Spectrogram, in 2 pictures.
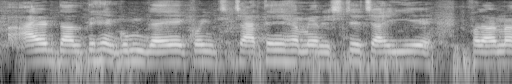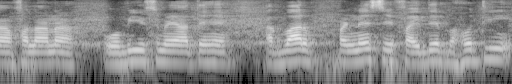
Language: Urdu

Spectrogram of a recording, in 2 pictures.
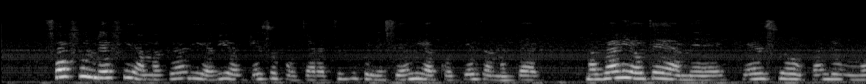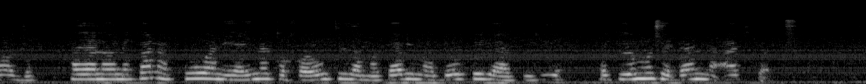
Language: Swahili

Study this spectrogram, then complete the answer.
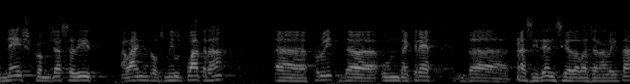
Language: Catalan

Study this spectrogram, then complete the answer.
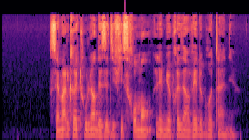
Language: French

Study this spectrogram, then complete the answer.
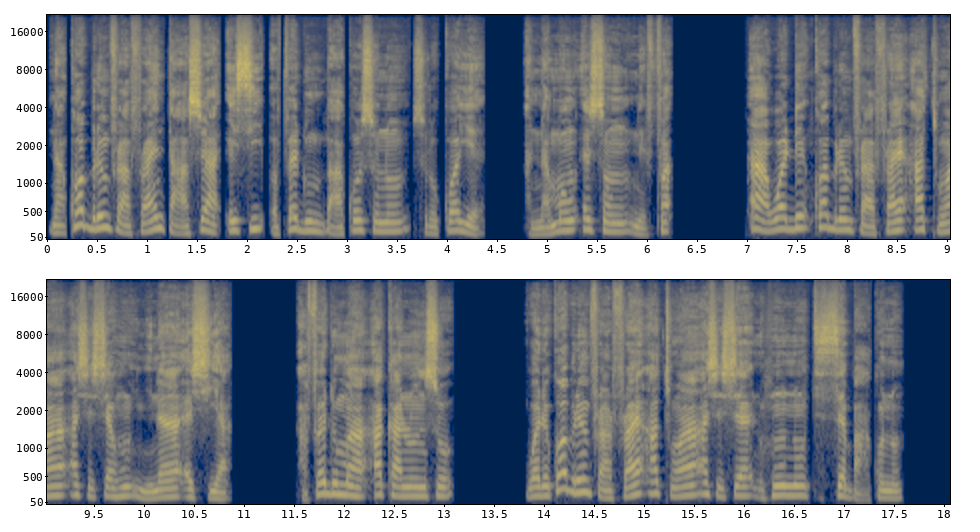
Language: Akan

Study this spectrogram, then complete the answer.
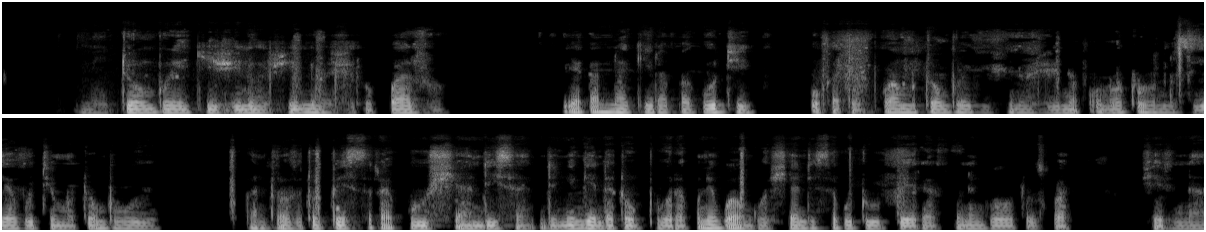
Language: Ndau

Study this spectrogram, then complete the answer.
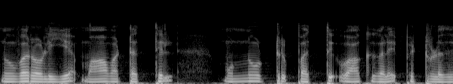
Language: Tamil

